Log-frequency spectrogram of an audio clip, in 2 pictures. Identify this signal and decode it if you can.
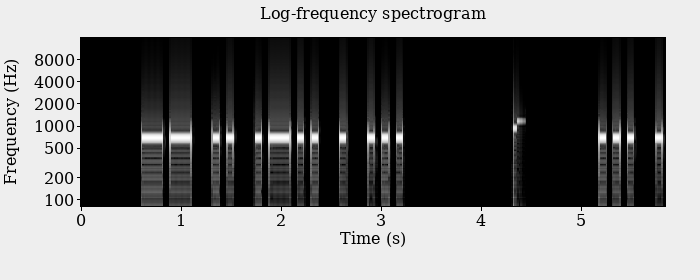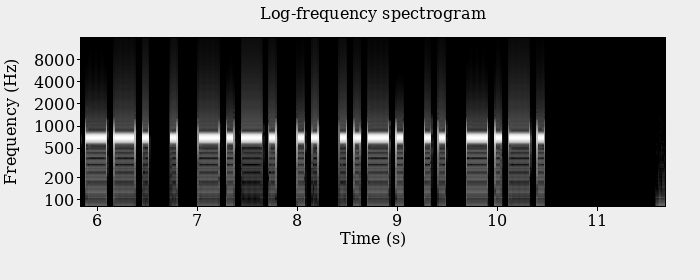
Morse code, heard as a keyed tone, about 17 wpm, 700 Hz. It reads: MILES SPECIFIC
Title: Sentences from Top 1000 Words - Review Part 3 - New Word Drill - 17wpm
